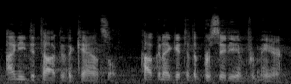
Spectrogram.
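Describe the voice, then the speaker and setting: A man's voice: sits low, animated, racing, sharp tone, a little hiss or hum, full character voice. A man playing a stoic, terse military commander, the hero of a video game, with a businesslike delivery.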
